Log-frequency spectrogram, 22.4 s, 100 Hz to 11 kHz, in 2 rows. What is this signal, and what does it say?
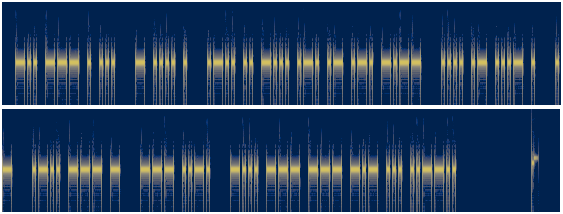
Morse code, heard as a keyed tone, about 20 wpm, 700 Hz. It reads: DOES THE LIBRARY HAVE A LOT OF BOOKS?
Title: Sentences from Top 1000 Words - Review Part 4 - 20wpm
